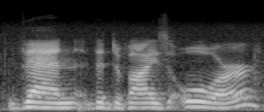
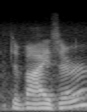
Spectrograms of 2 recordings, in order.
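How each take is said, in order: First: Slow, leaning hard on "divisor"; stress on divisor. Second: Said in the usual way. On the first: Shown as a demonstration. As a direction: drag out "divisor" so it sticks. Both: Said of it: "I'm emphasizing or".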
